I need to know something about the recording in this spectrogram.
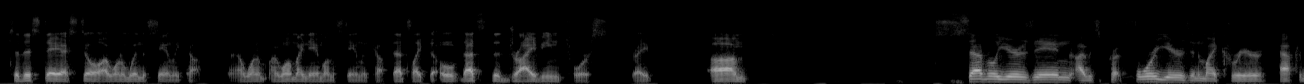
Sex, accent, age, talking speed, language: male, American, 30-49, 200 wpm, English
